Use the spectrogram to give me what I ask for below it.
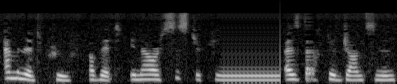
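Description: Across the whole clip the speech sounds rough and grainy, with a hiss filling the gaps between the harmonics and a thin, slightly synthetic top end. This is plainly audible low-delay AAC compression, likely from AAC-ELD at a bitrate around 32 kbps. Its short frames, about 20 ms each, cannot separate the pitch harmonics cleanly, and at this rate too few bits remain to code them. Room noise sits about 20 dB below the speech, separate from this damage.

From 2.24 to 2.8 s the sound is replaced by a buzzing stutter. A single 40 ms slice repeats about fourteen times, which produces a 25 Hz rattle. This is a system hang loop: the computer or driver stalled while the audio hardware kept replaying the same 40 ms of its ring buffer. When playback resumes, about half a second of real audio is missing.

From 3.07 to 3.17 s there is a brief smeared, noisy, phasey patch. This is AAC frame loss with concealment. 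About 60 ms of coded audio never arrived, which fits three lost frames. The decoder covered the gap by rebuilding sound from the last good spectrum with altered phase, so the patch carries roughly the right energy and tone colour but no clear detail.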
